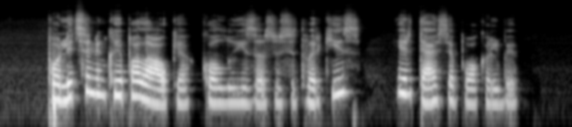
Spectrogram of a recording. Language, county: Lithuanian, Šiauliai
